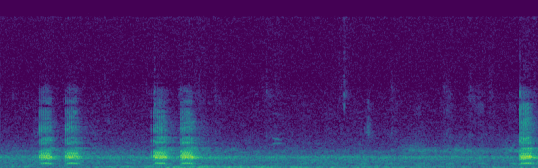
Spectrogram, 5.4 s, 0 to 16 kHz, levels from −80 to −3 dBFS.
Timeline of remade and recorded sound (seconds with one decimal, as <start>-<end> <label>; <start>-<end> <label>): 0.0-5.4 recorded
